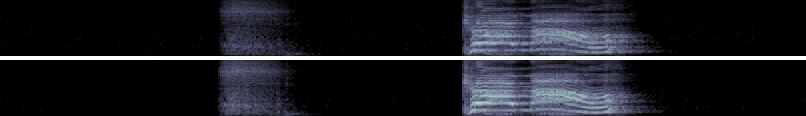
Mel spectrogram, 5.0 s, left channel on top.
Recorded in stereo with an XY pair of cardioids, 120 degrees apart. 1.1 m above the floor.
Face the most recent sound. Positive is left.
turn(degrees=-40)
